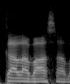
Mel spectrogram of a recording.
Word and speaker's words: calabaza: It's calabaza, by the way. Calabaza, that's how you say it.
